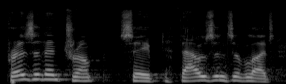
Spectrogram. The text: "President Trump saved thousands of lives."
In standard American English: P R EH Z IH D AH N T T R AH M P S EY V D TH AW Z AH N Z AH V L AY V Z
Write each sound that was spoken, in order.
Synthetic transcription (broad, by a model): P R EH Z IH D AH N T T R AH M P S EY V D TH AW Z AH N Z AH V L AY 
